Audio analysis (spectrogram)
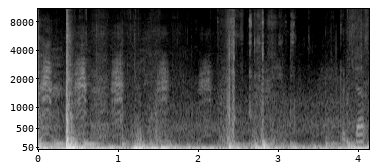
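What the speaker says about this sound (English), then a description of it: "The ducks." Ducks quack near a wilderness shoreline in spring, a loose series of short nasal calls at uneven intervals, some close and fairly loud, others softer, over faint outdoor background.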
